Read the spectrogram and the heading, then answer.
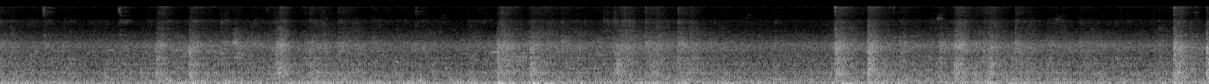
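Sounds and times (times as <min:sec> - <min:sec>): train wheels rumbling on rails: 0:00.0 - 0:12.0
wheels clacking over rail joints: 0:00.0 - 0:12.0.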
